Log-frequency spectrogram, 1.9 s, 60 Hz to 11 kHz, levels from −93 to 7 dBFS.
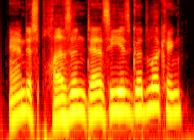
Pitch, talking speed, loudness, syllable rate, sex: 165 Hz, 245 wpm, -15 LUFS, 5.7 syllables/s, male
